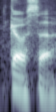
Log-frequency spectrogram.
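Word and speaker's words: gose: to it yeah absolutely any time that you look at the word gosu you wouldn't think to pronounce it gosa right like you just look like ghost and i learned i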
